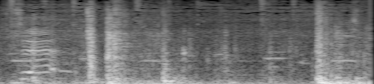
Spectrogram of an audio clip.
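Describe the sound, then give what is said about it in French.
A car engine, recently repaired after a breakdown, runs at idle with a low, steady rumble, broken by a few sharper mechanical bursts and a heavier thump near the end. “Yankee laissa ronronner le moteur un moment pour s'assurer que la panne avait bien été réparée.”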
